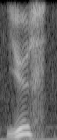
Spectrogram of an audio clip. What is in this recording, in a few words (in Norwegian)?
"jus" Norwegian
